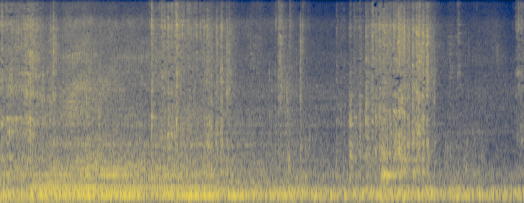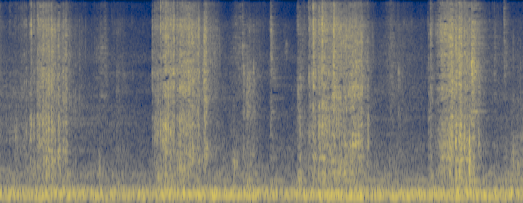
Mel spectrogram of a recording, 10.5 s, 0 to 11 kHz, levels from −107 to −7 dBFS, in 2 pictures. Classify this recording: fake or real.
real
